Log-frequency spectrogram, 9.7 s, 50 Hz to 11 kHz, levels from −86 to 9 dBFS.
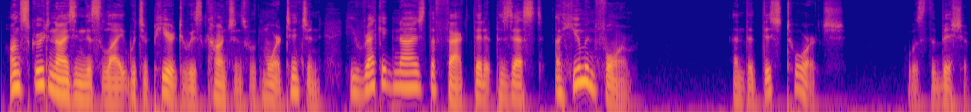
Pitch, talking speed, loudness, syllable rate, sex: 100 Hz, 180 wpm, -20 LUFS, 5.8 syllables/s, male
